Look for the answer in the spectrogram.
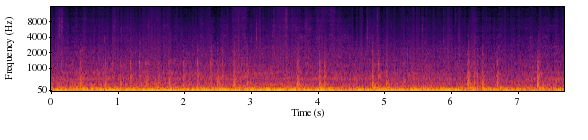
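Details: Mazda 3 (BM) while driving: irregular dull knocks from underneath over the low road rumble, heard only in cold weather since purchase. The owner suspects the dealer-installed crankcase guard; the cause is not confirmed.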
